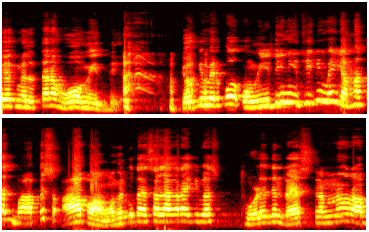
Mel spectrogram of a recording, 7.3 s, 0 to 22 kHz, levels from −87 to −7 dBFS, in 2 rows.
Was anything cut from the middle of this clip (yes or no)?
no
